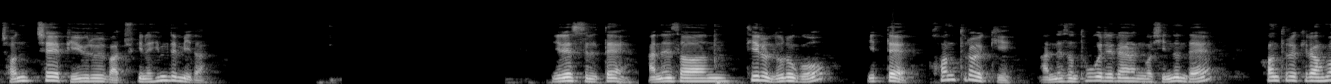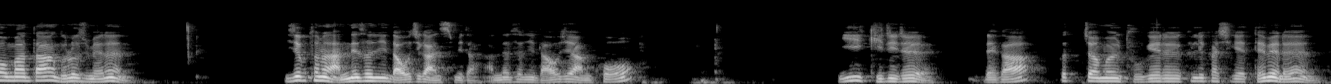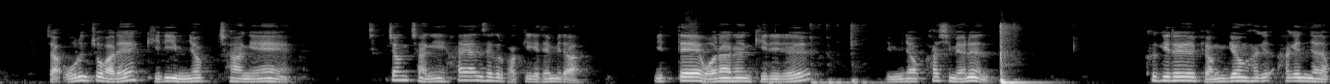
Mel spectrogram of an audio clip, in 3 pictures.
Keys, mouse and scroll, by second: 3.1 space, 4.5 ctrl+e, 4.8 click, 5.3 space, 5.6 click, 7.1 t, 17.6 click, 18.9 space, 19.7 t, 23.9 click, 26.5 click, 34.0-35.4 typing, 36.6 Return.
